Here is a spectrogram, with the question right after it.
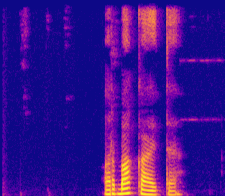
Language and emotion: Russian, neutral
